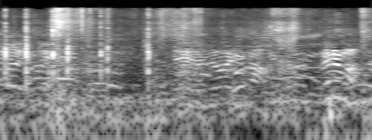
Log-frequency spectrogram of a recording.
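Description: Players' voices calling out across a grass football pitch during play, with a few short knocks mixed in.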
